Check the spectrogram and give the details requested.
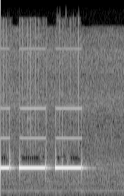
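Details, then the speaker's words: Repeated high-pitched electronic beep groups that then stop: low minute volume alarm on a Dräger Babylog ventilator after disconnection for pre-use flow sensor calibration. "put it back on your patience so that you don't get your alarms and it's going to have alarms here because the low minute volume having been disconnected for a little"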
